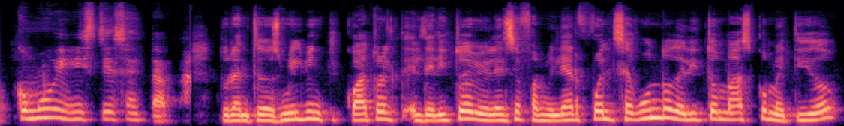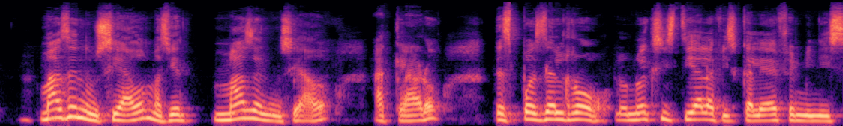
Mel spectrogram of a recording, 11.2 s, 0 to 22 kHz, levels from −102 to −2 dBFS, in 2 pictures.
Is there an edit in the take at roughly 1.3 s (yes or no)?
yes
